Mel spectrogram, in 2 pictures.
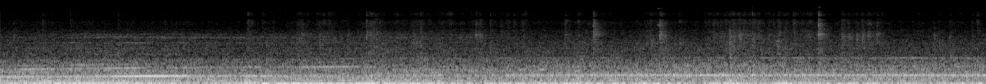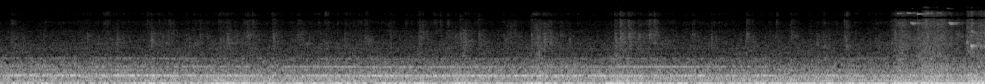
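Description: A bus engine hums and whines steadily from inside the bus.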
